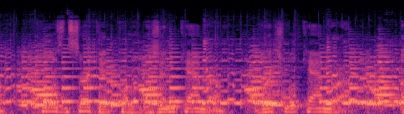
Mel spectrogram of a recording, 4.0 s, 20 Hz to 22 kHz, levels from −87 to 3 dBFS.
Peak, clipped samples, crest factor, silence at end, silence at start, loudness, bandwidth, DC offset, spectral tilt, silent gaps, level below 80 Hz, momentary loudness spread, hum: -4 dBFS; under 0.1%; 14 dB; 0 s; 0 s; -20 LUFS; 13 kHz; under 0.1%; -5.5 dB/octave; none; -48 dBFS; 3 LU; none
